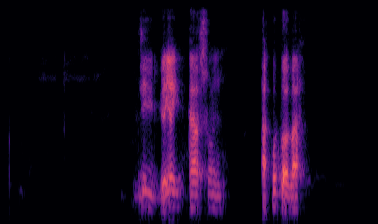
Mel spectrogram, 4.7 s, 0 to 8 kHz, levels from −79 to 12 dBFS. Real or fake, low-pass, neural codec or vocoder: fake; 7.2 kHz; codec, 24 kHz, 1.5 kbps, HILCodec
